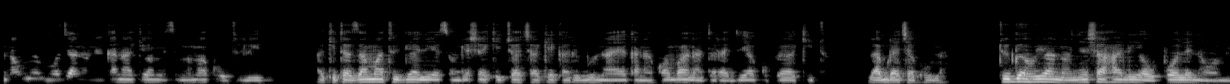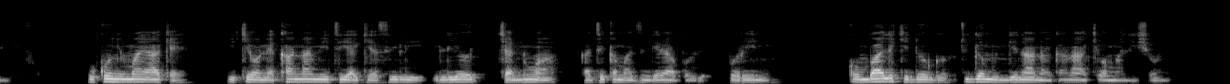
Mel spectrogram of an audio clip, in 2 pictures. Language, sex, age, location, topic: Swahili, male, 25-35, Nairobi, government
